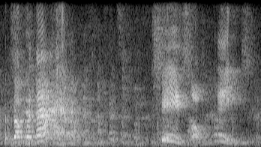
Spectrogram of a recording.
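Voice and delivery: high, slow, laughing complaint; playful exasperation about small print; mock gripe. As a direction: whine it through a laugh.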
